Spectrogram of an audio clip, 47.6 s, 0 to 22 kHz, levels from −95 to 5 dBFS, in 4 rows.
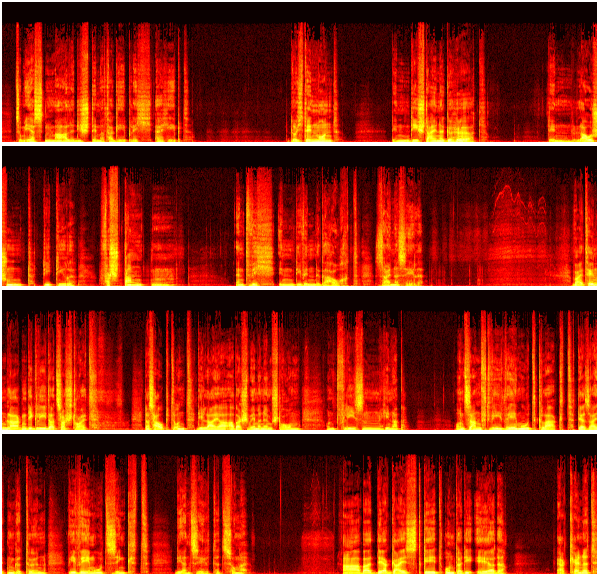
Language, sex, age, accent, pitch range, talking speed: German, male, 60-79, German, 85-130 Hz, 80 wpm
